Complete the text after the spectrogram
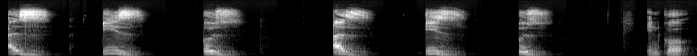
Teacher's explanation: اگلا لفظ حمزہ ز زبر از۔ ز دانتوں کو آپس میں ملا کر سختی سے پڑھا جاتا ہے۔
